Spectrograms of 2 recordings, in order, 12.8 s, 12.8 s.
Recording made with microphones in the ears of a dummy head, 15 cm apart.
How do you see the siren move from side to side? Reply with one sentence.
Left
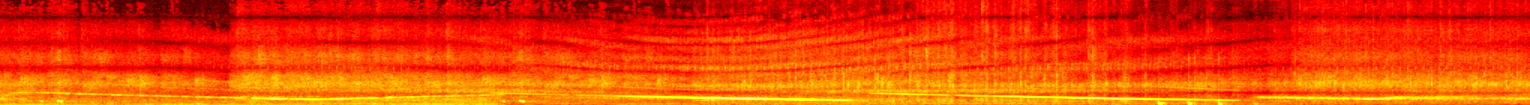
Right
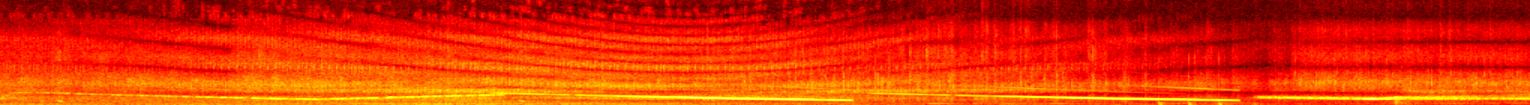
You can hear the siren go from the left side to the right.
